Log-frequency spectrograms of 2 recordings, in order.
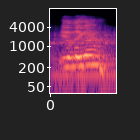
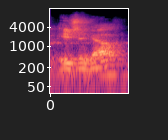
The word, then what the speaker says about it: Ilegal: What about Ilegal? Am I saying it right first? You are. If you were to say it in Spanish with a double L, it would be Ilegal, which doesn't quite make sense.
